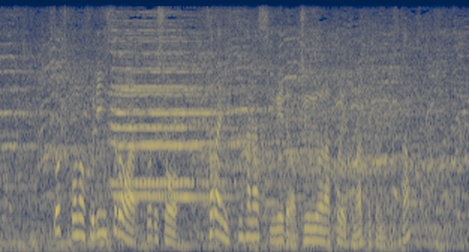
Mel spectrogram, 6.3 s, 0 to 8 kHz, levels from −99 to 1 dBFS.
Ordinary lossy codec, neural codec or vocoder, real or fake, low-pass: AAC, 48 kbps; none; real; 7.2 kHz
